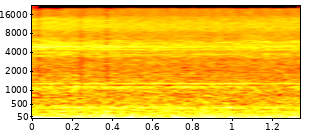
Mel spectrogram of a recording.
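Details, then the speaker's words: ComfortBilt HP42 Alpine pellet stove, first run after assembly with flame just established: even whoosh of air with faint steady whistle, no rattle or scrape; fan runs normally and owner finds it not too loud. "That was a concern I had when I bought this unit, was how loud was it going to be, because this is going to be setting in our main living area of our home, so I didn't want it to be too loud. But I don't know, it doesn't sound too bad."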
